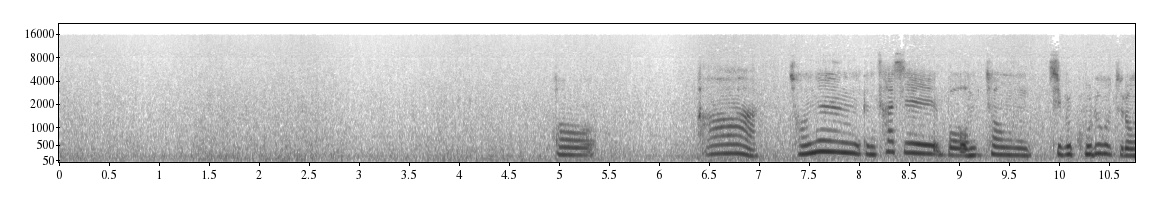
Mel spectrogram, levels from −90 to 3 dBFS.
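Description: No technical faults are audible.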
